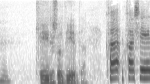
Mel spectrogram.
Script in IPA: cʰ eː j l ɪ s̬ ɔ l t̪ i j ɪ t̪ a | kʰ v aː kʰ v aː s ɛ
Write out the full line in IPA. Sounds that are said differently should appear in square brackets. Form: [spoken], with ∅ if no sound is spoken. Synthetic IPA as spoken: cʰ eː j [ɾ] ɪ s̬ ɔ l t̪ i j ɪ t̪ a | kʰ v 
